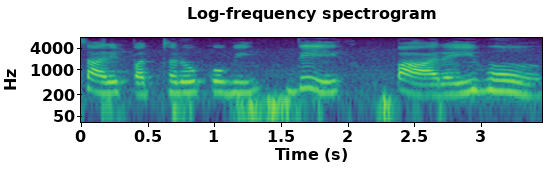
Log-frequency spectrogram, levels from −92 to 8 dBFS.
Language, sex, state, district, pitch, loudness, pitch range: Hindi, female, Bihar, Kaimur, 235 Hz, -15 LUFS, 215-250 Hz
